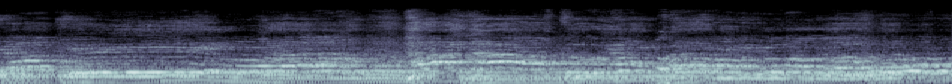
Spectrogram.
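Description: A woman sings a slow love-song ballad with a live band playing behind her, her voice carrying held, gliding notes over the accompaniment.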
